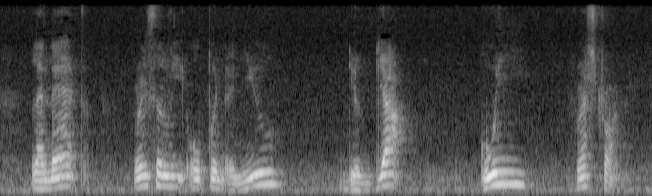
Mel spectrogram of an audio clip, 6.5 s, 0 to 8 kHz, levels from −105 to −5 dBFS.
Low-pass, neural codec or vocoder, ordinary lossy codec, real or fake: 7.2 kHz; vocoder, 22.05 kHz, 80 mel bands, WaveNeXt; MP3, 48 kbps; fake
